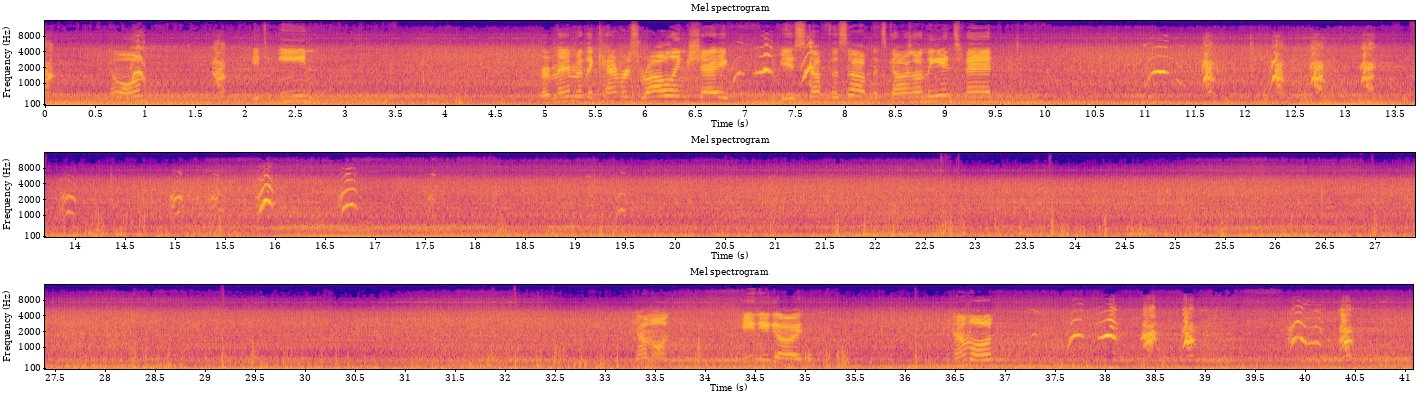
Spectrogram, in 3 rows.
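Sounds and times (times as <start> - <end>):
dog barking: 0.0 - 0.2, 1.7 - 1.9, 6.9 - 7.8, 11.0 - 14.1, 15.0 - 16.0, 16.6 - 16.9, 37.6 - 39.0, 39.8 - 40.6
farm vehicle engine running: 0.0 - 41.0.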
